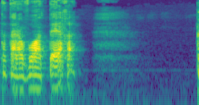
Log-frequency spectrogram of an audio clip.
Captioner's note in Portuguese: som de respiração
